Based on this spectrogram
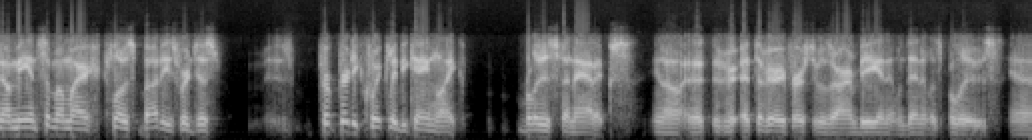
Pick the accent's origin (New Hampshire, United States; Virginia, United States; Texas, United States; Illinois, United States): Texas, United States; Corpus Christi; also born or lived in Florida; No. I was born in Florida, actually, but I grew up in Texas.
